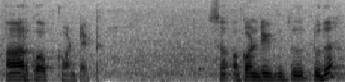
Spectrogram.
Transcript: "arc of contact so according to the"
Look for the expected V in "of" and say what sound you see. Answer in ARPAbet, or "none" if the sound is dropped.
P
